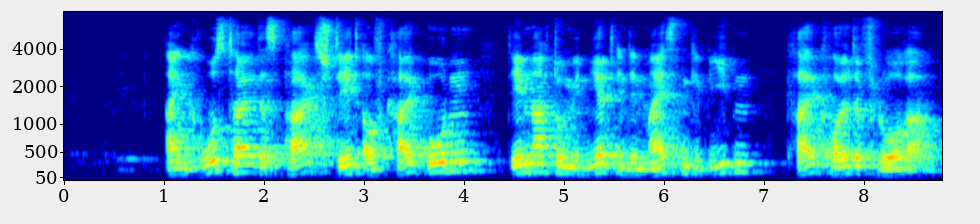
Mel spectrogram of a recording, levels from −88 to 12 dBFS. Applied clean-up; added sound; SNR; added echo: none; none; none; none.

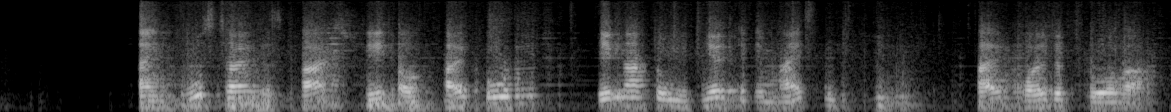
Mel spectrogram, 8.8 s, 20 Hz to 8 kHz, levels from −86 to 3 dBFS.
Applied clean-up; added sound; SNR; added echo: neural mask model RNNoise.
